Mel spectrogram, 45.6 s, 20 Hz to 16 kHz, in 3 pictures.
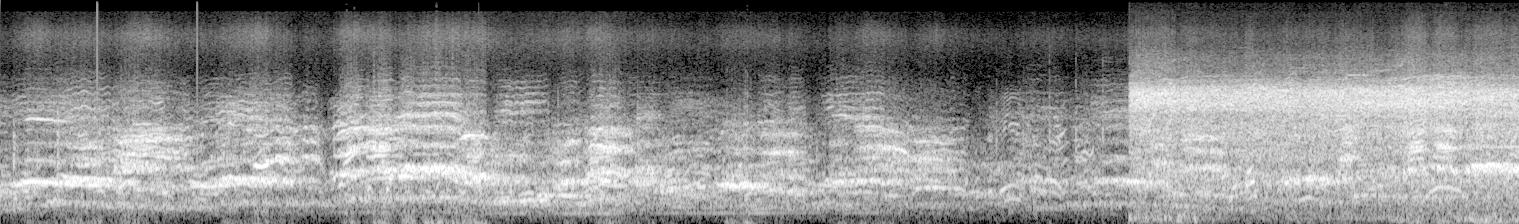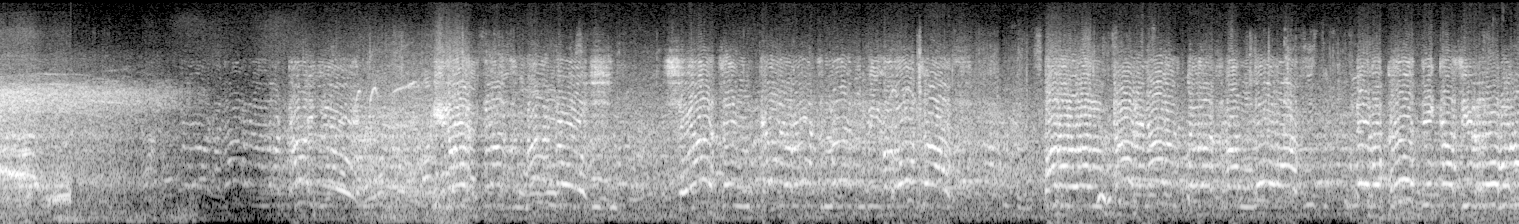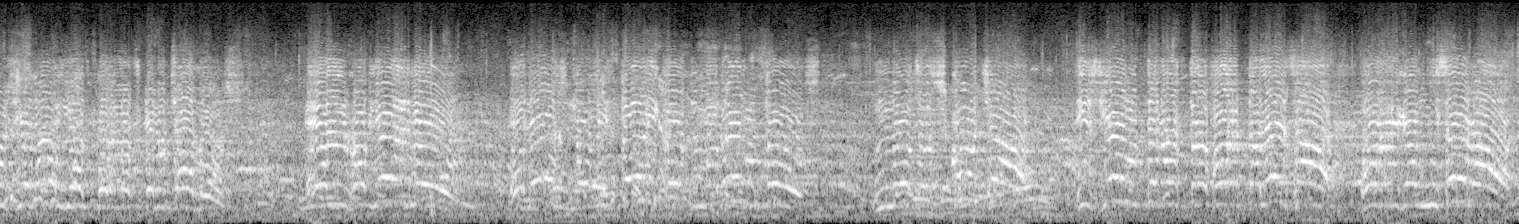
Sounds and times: Speech: 16.6 - 45.5.

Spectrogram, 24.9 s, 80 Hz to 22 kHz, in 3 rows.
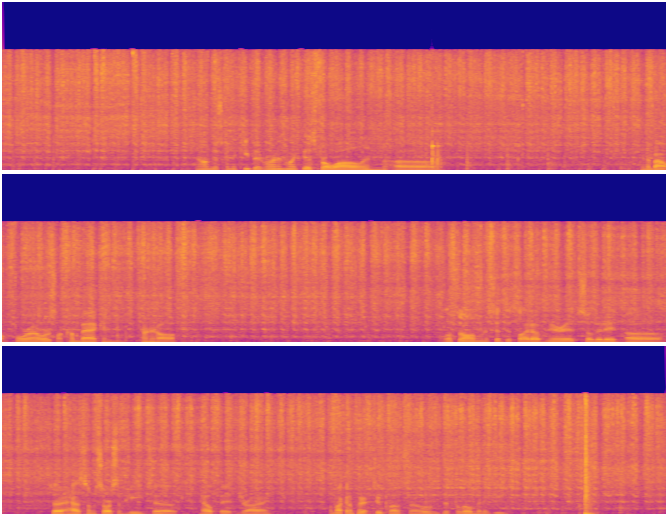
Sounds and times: Speech: 2.4 - 5.6, 8.0 - 10.5, 13.8 - 16.6, 17.2 - 20.0, 20.7 - 23.0.

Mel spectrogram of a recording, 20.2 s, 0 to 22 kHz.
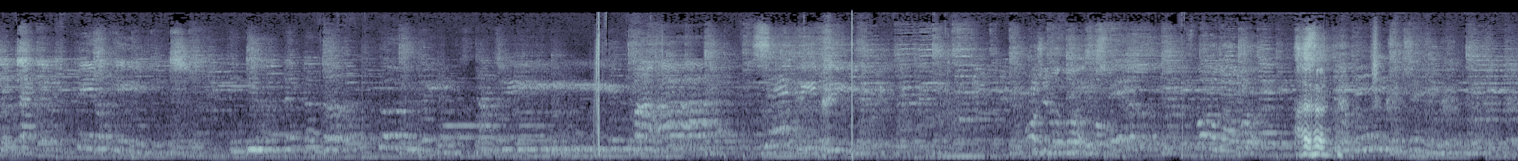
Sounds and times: Music: 0.0 - 20.2.

